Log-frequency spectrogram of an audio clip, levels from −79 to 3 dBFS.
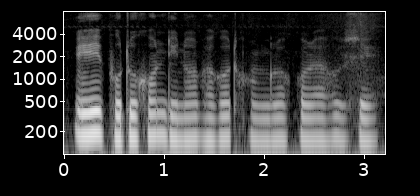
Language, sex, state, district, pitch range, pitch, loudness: Assamese, male, Assam, Sonitpur, 155-165 Hz, 155 Hz, -18 LUFS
